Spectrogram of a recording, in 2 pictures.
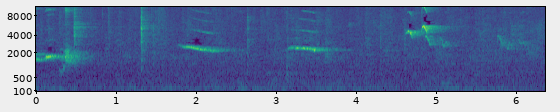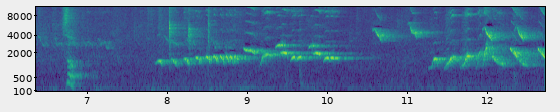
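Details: Caged male white-rumped shama at a bird kiosk in Kemayoran, Jakarta, growing agitated, with harsher song: a few scattered whistles and a sharp click early on, then a fast, loud series of stepped and rising whistled notes toward the end.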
